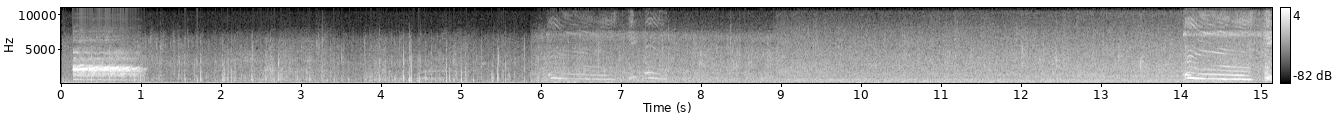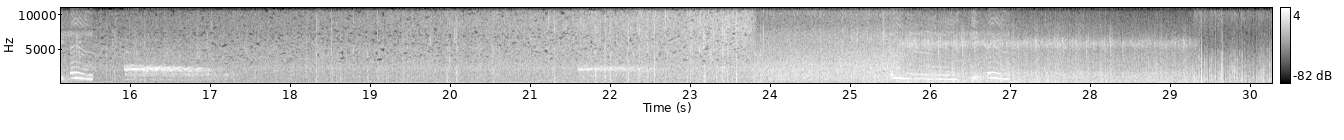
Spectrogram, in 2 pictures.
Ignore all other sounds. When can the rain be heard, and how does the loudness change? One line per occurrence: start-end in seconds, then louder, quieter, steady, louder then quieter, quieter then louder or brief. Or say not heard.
0.0-30.2 louder.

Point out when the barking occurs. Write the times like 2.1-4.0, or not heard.
6.0-7.6, 14.0-15.6, 25.4-27.0.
